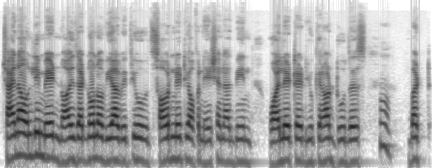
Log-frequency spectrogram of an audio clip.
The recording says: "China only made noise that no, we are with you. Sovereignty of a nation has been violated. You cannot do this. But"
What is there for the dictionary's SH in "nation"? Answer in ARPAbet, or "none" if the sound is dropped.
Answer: SH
